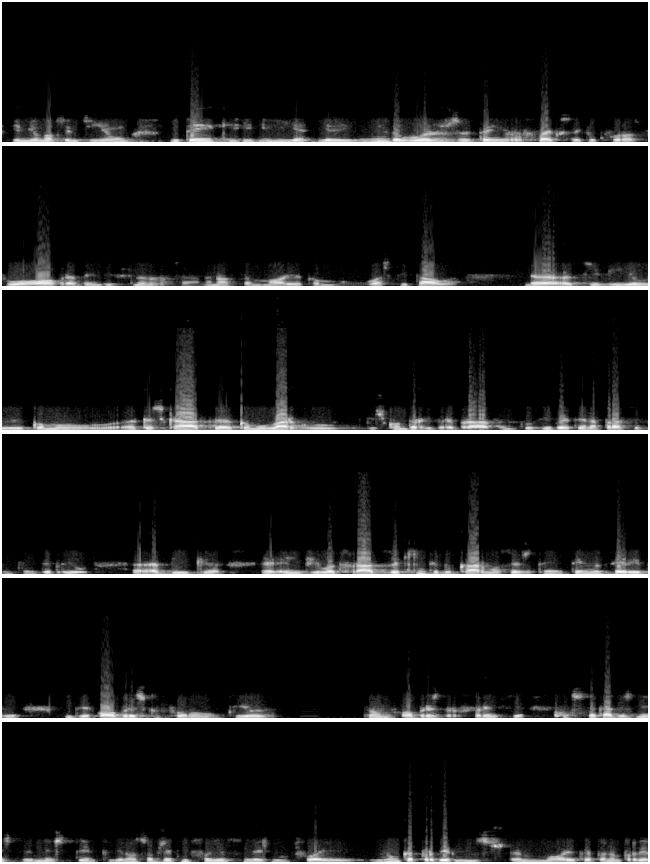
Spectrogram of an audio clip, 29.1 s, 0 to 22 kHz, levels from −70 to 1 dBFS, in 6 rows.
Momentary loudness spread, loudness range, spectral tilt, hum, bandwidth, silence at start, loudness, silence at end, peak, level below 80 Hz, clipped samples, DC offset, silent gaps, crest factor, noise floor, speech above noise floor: 10 LU; 4 LU; -7.5 dB/octave; none; 10 kHz; 0.1 s; -14 LUFS; 0 s; 0 dBFS; -54 dBFS; under 0.1%; under 0.1%; none; 14 dB; -61 dBFS; 48 dB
